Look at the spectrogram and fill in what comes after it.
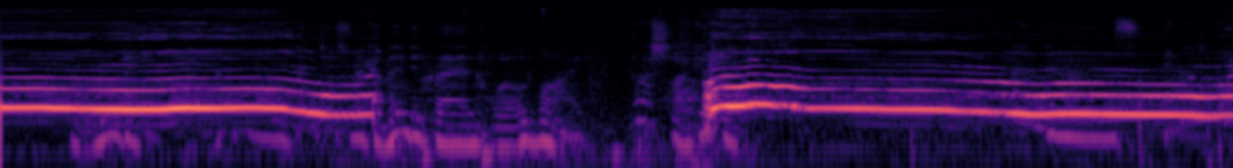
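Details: A domestic Husky/Malamute howling to a favourite TV advert, its own distinct song for that advert: steady drawn-out howl, a dip into quieter advert speech, then a sharp rising onset into another long sustained howl.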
